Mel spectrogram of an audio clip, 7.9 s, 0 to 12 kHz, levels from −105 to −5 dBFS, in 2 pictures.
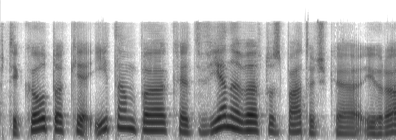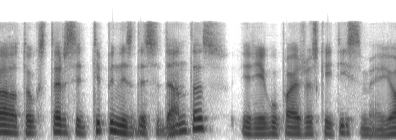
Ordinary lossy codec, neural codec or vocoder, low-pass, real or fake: AAC, 48 kbps; codec, 16 kHz, about 1 kbps, DyCAST, with the encoder's durations; 7.2 kHz; fake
